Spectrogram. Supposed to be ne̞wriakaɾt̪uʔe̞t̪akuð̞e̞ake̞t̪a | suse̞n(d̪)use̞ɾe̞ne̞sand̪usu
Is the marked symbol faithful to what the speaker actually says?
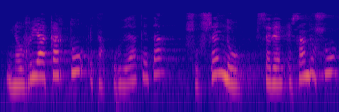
yes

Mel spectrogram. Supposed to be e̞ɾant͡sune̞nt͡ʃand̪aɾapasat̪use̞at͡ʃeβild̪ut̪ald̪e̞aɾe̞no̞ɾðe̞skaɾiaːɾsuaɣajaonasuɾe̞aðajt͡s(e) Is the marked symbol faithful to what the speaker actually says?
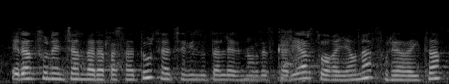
no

